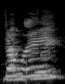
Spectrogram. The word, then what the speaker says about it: Dorit: But then also with Erica on Real Housewives of Beverly Hills, Dorit Kempsey, how do you pronounce it? Dorit, yes.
